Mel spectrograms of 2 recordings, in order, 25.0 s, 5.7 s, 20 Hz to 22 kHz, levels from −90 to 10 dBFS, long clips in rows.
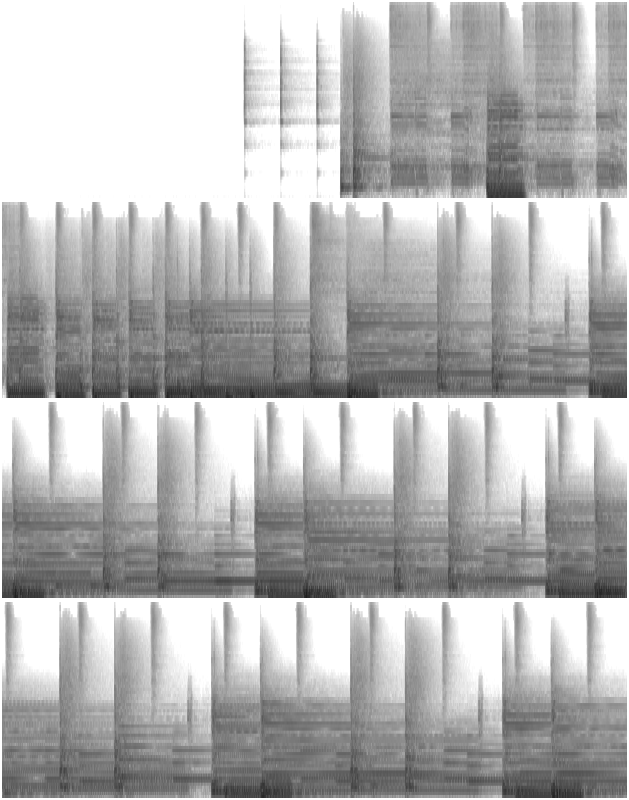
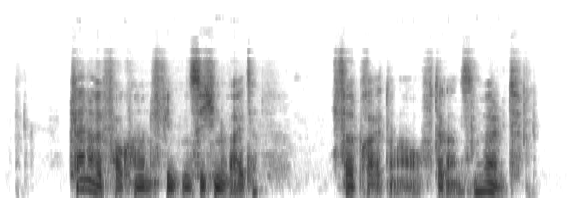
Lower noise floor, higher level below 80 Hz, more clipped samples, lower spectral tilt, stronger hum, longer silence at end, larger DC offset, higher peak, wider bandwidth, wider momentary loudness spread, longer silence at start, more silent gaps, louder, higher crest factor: first, -86 dBFS vs -60 dBFS; first, -26 dBFS vs -52 dBFS; neither; first, -6 dB/octave vs -4.5 dB/octave; neither; second, 0 s vs 0.45 s; neither; about the same, 0 dBFS vs -2 dBFS; first, over 20 kHz vs 9.4 kHz; about the same, 13 LU vs 13 LU; first, 3.15 s vs 0.7 s; neither; about the same, -20 LUFS vs -19 LUFS; about the same, 20 dB vs 18 dB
